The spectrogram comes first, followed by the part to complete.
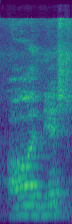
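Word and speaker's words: honest: अब इसका उच्चारण होता है बाबू, एच को साइलेंट किया जाता है, ऑनेस्ट पढ़ा जाता है, ठीक है।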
